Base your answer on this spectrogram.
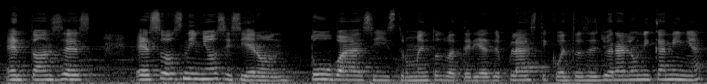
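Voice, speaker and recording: Mexican lady remembering stuff in an interview, medium pitch, echoey room. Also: steady tone, moderate pace. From Tingambato, Michoacán, Mexico. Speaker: musician interviewee. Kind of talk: personal recollection in interview. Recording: echoey room, faint music underneath.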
